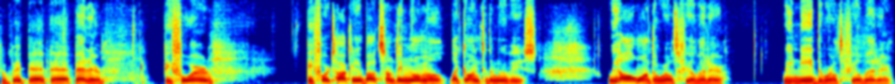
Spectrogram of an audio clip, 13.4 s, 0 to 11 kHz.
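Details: Stuttering in a 13-year-old boy, delivering a speech he marked up to make it easier to say aloud.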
